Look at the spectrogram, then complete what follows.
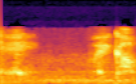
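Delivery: soft, hushed whisper, almost no voice. Waking a sleeping character gently in the game: whisper. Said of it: "I'll whisper".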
